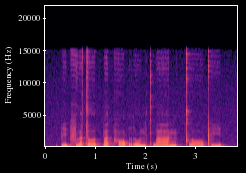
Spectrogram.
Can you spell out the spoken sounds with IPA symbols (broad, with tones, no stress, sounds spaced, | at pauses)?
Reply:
p i˦˥ ʔ f ɯ˩˦ a̯ t ɤː˦˥ t̚ p a˨˩ t̚ h ɔ˥˩ ʔ r o˧ n kʰ w a˦˥ ŋ | kʰ l ɔː˩˦ pʰ i˦˥ t̚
